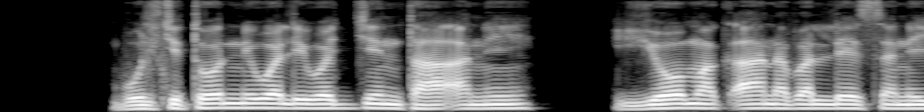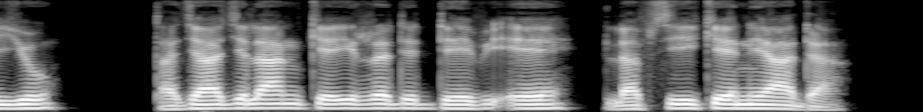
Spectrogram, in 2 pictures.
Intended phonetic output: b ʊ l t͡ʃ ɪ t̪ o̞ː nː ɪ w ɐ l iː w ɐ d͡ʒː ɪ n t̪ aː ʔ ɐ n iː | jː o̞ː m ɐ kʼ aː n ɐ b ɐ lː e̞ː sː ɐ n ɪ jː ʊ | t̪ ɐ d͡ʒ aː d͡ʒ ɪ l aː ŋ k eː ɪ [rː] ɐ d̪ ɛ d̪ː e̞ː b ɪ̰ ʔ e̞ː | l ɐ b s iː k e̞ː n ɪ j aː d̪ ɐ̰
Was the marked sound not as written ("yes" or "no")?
no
